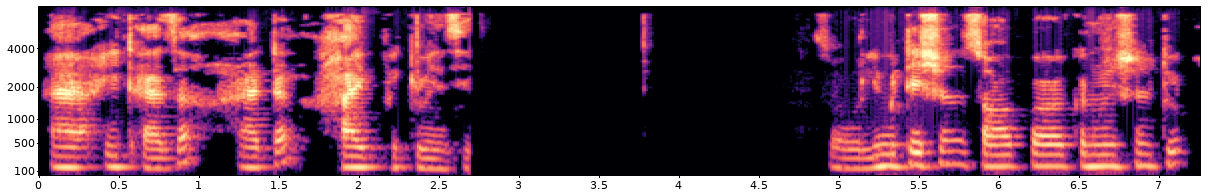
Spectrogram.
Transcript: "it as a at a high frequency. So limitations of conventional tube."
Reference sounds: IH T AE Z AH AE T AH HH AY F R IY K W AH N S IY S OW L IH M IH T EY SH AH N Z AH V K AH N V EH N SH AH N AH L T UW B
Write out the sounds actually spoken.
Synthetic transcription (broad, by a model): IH T AE Z AH AE T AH HH AY P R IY K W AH N S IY S OW L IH M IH T EY SH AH N S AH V K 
